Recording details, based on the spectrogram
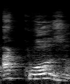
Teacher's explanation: Por exemplo ali, ó, aquoso, a gente vê que esse U, ele é menor que o O. Aquoso, se destaca o O, e o U ali, ele não aparece tanto quanto o O. Por isso que a gente chama de crescente, porque ele é uma semivogal e cresce para uma vogal, ó. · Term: ditongo crescente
